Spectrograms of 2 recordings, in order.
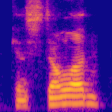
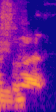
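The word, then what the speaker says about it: Castellaneta: I believe it's pronounced Castaneda. I believe. Castaneda, thank you.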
